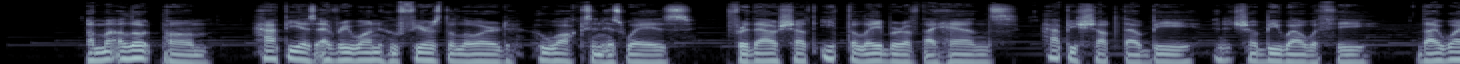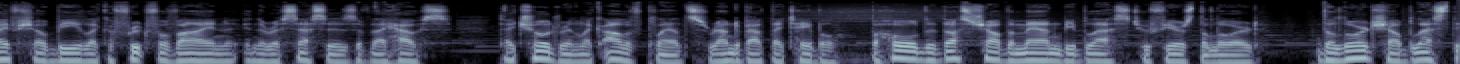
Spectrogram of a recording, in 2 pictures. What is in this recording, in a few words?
poetry and prayer psalm english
